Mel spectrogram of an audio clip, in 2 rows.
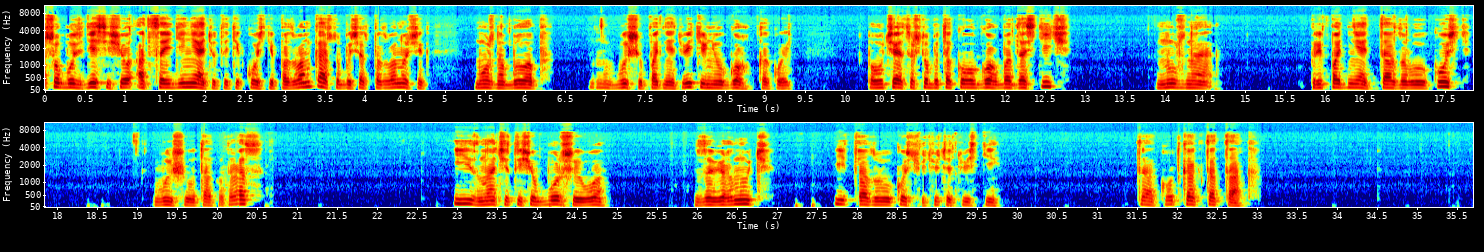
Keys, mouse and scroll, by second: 0.5 middle click, 5.8-7.6 middle drag, 9.3-10.8 middle drag, 12.4-13.9 middle drag, 14.3-16.1 middle drag, 18.3 g, 20.2 click, 20.7-23.4 middle drag, 24.1 r, 25.7 click, 27.2 g, 28.8 click, 29.3-35.4 middle drag.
